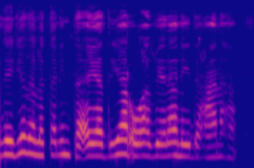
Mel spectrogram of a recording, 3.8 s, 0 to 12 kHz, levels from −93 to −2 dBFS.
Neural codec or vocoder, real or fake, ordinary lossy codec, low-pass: none; real; none; 10.8 kHz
